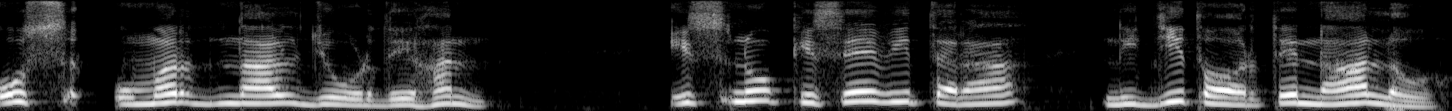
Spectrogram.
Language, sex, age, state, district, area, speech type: Punjabi, male, 30-45, Punjab, Jalandhar, urban, spontaneous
